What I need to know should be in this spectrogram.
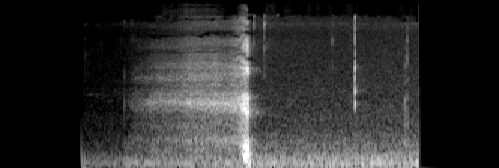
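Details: Single sharp, abrupt hiccup over quiet room noise; one of slow hiccups occurring after meals, audio only.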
